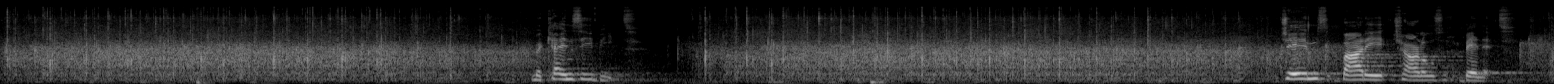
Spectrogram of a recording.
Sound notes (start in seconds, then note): 0.0 audience applauding; 6.8 audience applauding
